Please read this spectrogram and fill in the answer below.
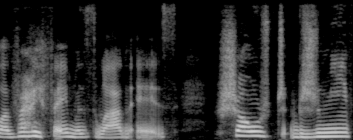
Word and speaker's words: chrząszcz: Chrząszcz, beetle. So the first word is, and I promise you this is the most difficult word you will ever learn in Polish, as for the pronunciation, is chrząszcz.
